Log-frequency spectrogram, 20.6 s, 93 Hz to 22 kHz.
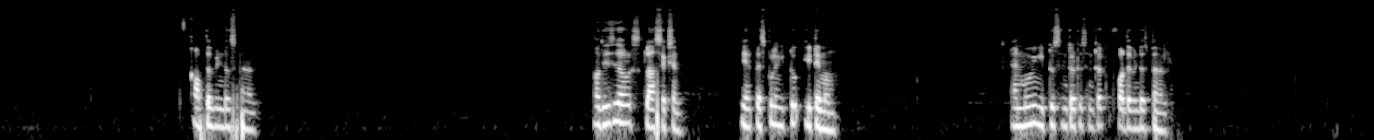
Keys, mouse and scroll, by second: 0.2 scroll down 1, 1.5 Left, 1.6 scroll down 1, 3.2-3.6 scroll up 1, 5.0 click, 5.1 space, 5.3 scroll down 1, 6.8 click, 9.2 right click, 9.9 click, 11.1 scroll up 1, 11.9 p, 12.1 click, 13.3-14.9 typing, 14.1 Return, 14.7 click, 15.4 click, 15.9-16.4 scroll up 1, 16.4 scroll up 1, 18.0 m, 19.3 click, 19.7 scroll down 1.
